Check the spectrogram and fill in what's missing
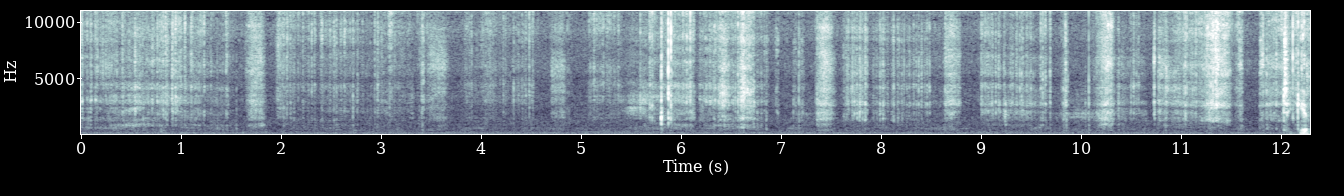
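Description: Scissors cutting card paper around a shape for a Christmas card, quiet intermittent snips and rustles near the microphone over a low background hum.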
